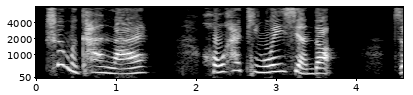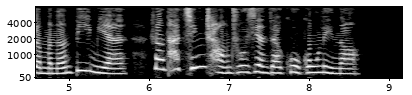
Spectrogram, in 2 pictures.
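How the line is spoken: Plain. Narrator (Chinese): 我问

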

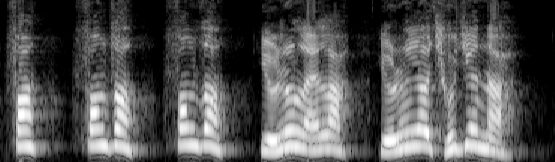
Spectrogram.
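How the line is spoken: Loud shouting. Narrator (Chinese): 智泽 一面大叫道

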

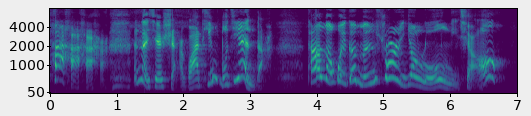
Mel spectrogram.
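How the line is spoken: Roaring laughter. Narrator (Chinese): 蜈蚣轰然大笑起来

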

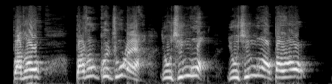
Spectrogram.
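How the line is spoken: Tense shouting. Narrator (Chinese): 紧张的大喊

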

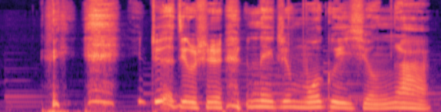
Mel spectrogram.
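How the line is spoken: Giggling. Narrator (Chinese): 小熊咯咯的笑了起来

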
